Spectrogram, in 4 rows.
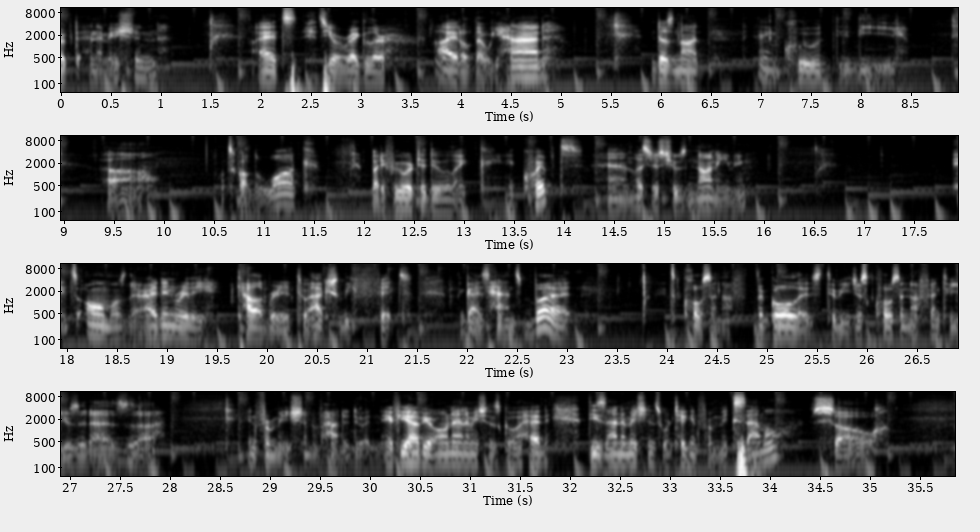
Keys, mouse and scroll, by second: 2.2-3.5 drag, 4.5 click, 6.8-8.0 drag, 9.3 click, 11.2 click, 11.3 click, 12.9 click, 13.1 click, 14.9 click, 15.1 click, 15.7 click, 18.5-22.1 right drag, 19.4-21.7 typing, 22.6-23.7 drag, 24.6-25.7 drag, 26.5-27.7 drag, 29.8 click, 31.6 click, 31.8 click, 34.6 click, 34.8 click.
